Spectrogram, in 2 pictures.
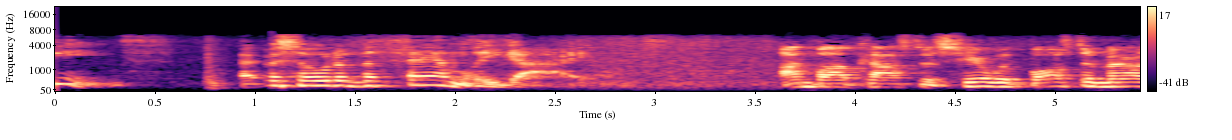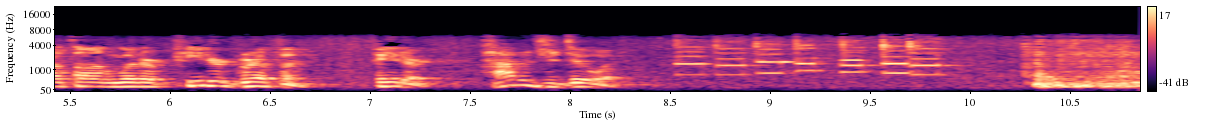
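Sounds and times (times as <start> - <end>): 
loud burst of rough static-like noise: 0.0 - 10.8
speech: 0.9 - 2.7, 3.6 - 8.4
telephone keypad dialing beeps: 8.6 - 10.0.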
